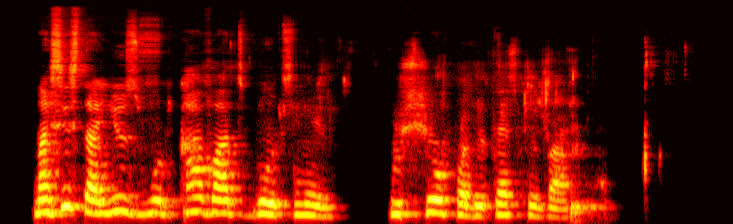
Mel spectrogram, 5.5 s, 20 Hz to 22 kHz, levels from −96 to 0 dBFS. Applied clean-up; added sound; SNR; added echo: neural mask model Resemble Enhance denoiser.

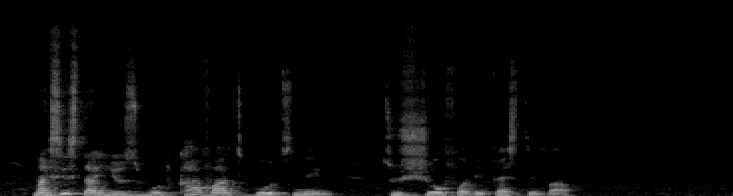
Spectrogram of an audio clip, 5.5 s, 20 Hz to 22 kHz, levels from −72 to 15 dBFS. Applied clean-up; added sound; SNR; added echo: none; none; none; none.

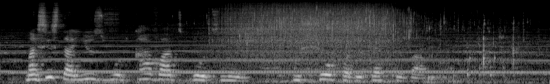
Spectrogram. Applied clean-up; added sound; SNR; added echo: none; Sink (filling or washing) / Water tap, faucet + Siren; 6 dB; none.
